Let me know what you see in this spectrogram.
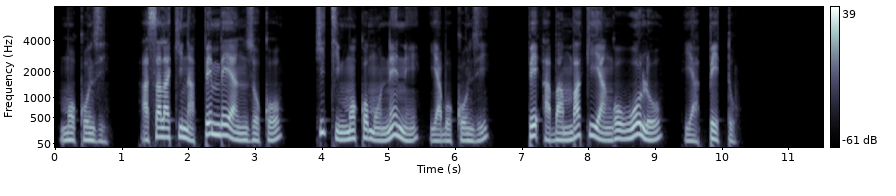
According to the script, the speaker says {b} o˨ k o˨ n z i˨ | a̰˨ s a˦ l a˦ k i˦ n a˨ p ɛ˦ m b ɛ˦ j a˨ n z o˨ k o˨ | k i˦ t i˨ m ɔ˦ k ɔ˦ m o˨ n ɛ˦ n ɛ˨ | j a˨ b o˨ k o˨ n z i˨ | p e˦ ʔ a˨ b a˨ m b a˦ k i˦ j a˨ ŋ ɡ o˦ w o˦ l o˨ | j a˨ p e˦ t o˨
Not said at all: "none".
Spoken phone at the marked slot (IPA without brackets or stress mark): m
